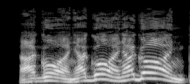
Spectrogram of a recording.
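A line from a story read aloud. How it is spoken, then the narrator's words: Shouted. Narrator (Russian): прокричала Бобби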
